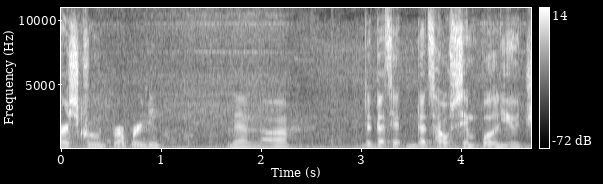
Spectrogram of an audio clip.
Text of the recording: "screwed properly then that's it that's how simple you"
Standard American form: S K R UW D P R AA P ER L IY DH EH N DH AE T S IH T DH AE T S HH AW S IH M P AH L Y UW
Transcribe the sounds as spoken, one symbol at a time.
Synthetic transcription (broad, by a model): S K R UW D P R AA P ER L IY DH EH N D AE T S IH T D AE T S HH AW S IH M P AH L Y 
